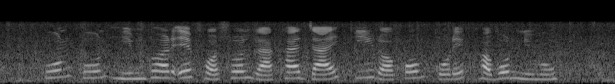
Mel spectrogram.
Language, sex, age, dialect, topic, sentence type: Bengali, female, 18-24, Rajbangshi, agriculture, question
